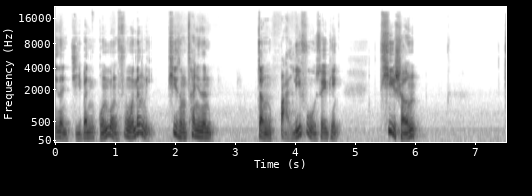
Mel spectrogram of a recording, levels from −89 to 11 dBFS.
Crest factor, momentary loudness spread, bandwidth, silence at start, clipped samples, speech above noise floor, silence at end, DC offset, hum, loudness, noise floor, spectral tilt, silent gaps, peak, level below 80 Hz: 20 dB; 9 LU; 19.5 kHz; 0 s; under 0.1%; 37 dB; 0 s; under 0.1%; none; -21 LUFS; -57 dBFS; -5.5 dB/octave; none; -2 dBFS; -56 dBFS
